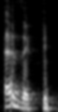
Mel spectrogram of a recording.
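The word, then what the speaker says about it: adjective: ध्यान रखना ध्यान रखने वाली बात क्या है, ए और जे, इनके बीच में अगर क्या रखा रहता है? डी, तो ये डी का प्रोनाउंसिएशन नहीं किया जाता है, ध्यान रखना, ये प्रोनाउंसिएट नहीं होता है, यानी इसकी कोई ध्वनि आती ही नहीं, इसीलिए हम इसको क्या पढ़ते हैं? एडजेक्टिव। क्या पढ़ा जाता है?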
